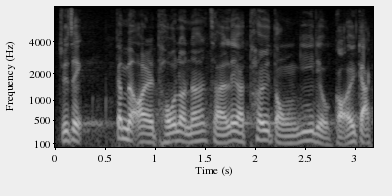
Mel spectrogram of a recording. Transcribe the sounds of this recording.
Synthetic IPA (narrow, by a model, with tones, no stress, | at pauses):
t͡sy˨˥t͡sɪ˨k̚ːɐ˥mjɐ˨t̚ʔɔː˨˧e˨˩jt̪ʰo˨˥wlɵ˨naː˥t͡sɐ˨˩whɐ˨jneː˥kɔː˧t̪ʰɵ˥ɥt̪ʊ˨ŋjiː˥liː˨˩wkɔ̰ː˨˥jkaː˧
